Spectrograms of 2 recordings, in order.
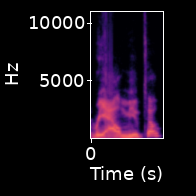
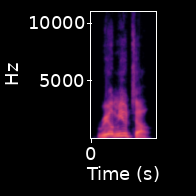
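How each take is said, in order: First: Realmuto as "ree-AL-moo-to", questioning rise at the end; Spanish-style mispronunciation. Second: Realmuto as "reel-MYOO-toe", falling at the end; plain American pronunciation. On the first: Shown as a demonstration. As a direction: put a Spanish curveball on Realmuto, two syllables in "Real". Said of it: "putting that little Spanish little curveball on it". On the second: Retold or imitated. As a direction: say "Real" in Realmuto as one plain syllable. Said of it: "A lot of people try to put too much".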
